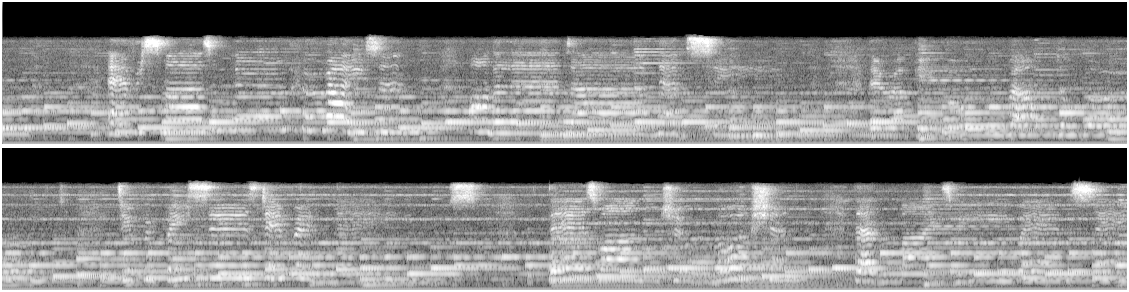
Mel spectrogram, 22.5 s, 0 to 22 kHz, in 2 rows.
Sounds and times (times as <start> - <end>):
Music: 0.0 - 22.5
Female singing: 1.0 - 7.8, 8.6 - 16.1, 16.7 - 22.5.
